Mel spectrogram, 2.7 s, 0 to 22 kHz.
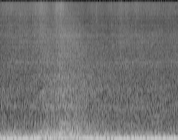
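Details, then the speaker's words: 1972 Chevrolet Malibu convertible, 383 stroker V8 with Holley Sniper EFI and 700R4 automatic, just after a cold start: deep, steady low rumble with a slight early rise, even and unbroken; idles cleanly. "that was a cold start and then of course you can see readouts on the controller closes nicely and let's take a listen totally I thing sounds good little Rumble coming out of the fuel exhaust"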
